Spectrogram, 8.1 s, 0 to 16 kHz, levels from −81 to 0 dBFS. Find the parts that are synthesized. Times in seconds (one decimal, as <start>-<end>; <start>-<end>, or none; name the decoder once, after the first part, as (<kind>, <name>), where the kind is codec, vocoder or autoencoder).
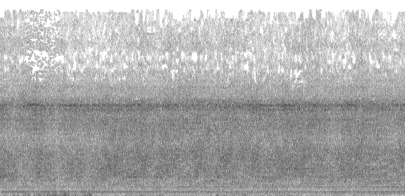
0.0-0.5 (vocoder, BigVGAN v2); 1.2-8.1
